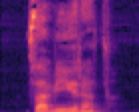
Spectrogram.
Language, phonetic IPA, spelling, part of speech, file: Czech, [ˈzaviːrat], zavírat, verb, Cs-zavírat.ogg
- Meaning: 1. to close sth , to shut sth 2. to close, to shut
